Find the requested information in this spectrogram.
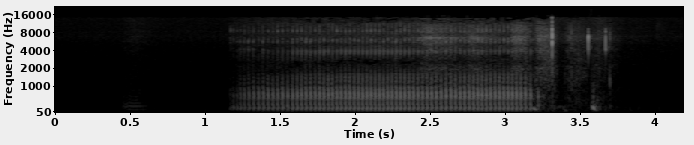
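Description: A sustained rattling, buzzing breath noise lasting about two seconds, followed by a couple of soft snuffles; a snore from a sleeping dog.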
